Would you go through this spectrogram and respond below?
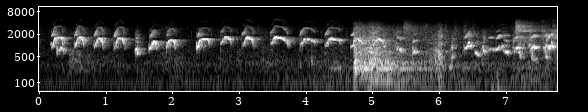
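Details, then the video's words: Grand Basset Griffon Vendéen pups whining in a steady series of arched, high-pitched whimpers about twice a second, then a burst of harsher overlapping yelps near the end. "Pups Grand Basset Griffon Vendéen"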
